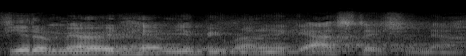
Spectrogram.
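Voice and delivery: play-acted smug, superior, condescending tone. Retelling a husband leaning over to his wife, mock-smug and condescending. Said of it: "Very smugly and condescendingly".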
